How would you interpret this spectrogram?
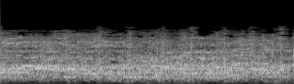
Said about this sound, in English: Look at all those people. Listen to them cheer.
